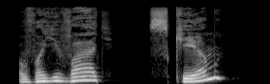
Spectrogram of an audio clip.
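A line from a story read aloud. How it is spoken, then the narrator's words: Surprised. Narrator (Russian): Удивленно отозвалась Копула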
